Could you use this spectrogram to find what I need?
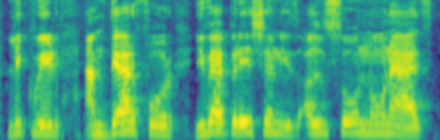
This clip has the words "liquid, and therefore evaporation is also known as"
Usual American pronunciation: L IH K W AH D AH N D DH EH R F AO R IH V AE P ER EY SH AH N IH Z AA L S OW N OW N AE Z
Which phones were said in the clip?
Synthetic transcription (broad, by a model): L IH K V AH D AH N D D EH R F AO R IH V AE P ER EY SH AH N IH Z AA L S OW N OW N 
